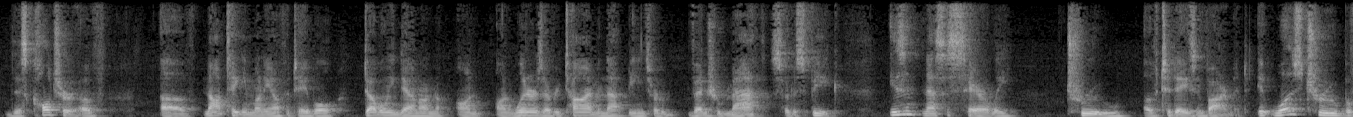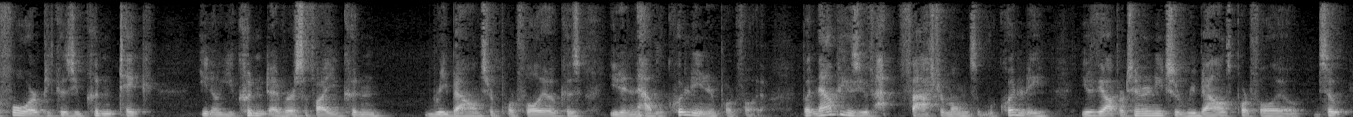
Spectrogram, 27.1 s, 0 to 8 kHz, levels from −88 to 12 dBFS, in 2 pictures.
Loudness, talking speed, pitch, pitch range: -21 LUFS, 170 wpm, 110 Hz, 100-125 Hz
